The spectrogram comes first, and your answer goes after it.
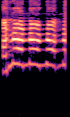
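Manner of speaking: hammed-up desperate sobbing; crying for help. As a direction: bawl out for your brother. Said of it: "எதுக்கு அழுகுற".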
